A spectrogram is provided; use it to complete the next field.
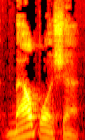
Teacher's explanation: Hati-hati, ba tipis, ta tebal.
